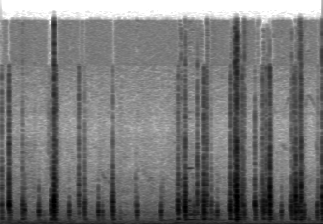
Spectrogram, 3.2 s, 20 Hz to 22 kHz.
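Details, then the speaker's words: Kia Rio 4 climate control panel rubbing against its dash housing when a passenger presses a foot against it: irregular dry plastic creaks and crackles about three a second; owner plans padding the mounting joints with cloth. "то человек садится пассажир ногой сюда упирается все скрипит и получается вот она беда сам климат климат трется об корпус его"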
